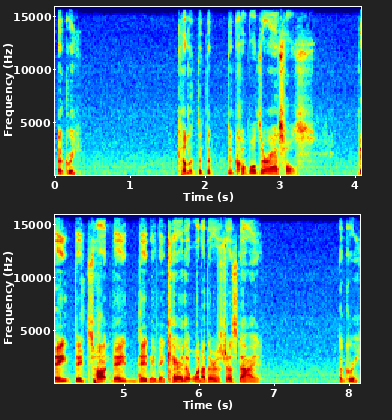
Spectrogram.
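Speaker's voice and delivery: hushed whisper. In a tabletop game, voicing a character who looks at you and whispers. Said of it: "she'd kind of whisper".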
